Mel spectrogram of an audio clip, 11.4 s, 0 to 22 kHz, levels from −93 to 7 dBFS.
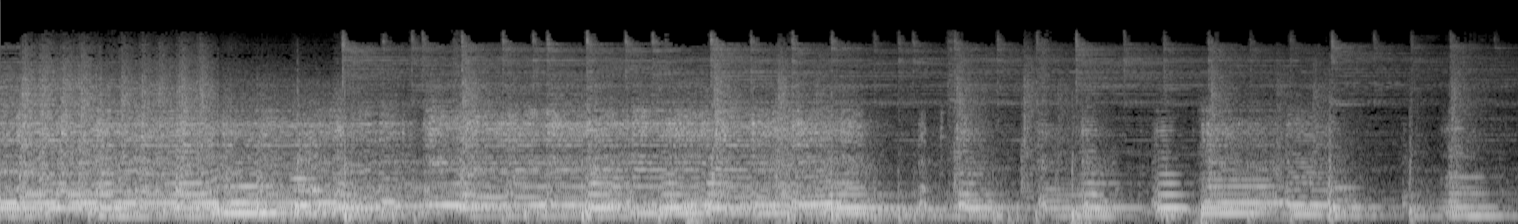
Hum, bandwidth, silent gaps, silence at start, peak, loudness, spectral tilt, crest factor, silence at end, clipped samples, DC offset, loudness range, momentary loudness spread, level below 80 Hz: none; 13.5 kHz; none; 0 s; -4 dBFS; -20 LUFS; -6 dB/octave; 14 dB; 0 s; under 0.1%; under 0.1%; 6 LU; 11 LU; -40 dBFS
